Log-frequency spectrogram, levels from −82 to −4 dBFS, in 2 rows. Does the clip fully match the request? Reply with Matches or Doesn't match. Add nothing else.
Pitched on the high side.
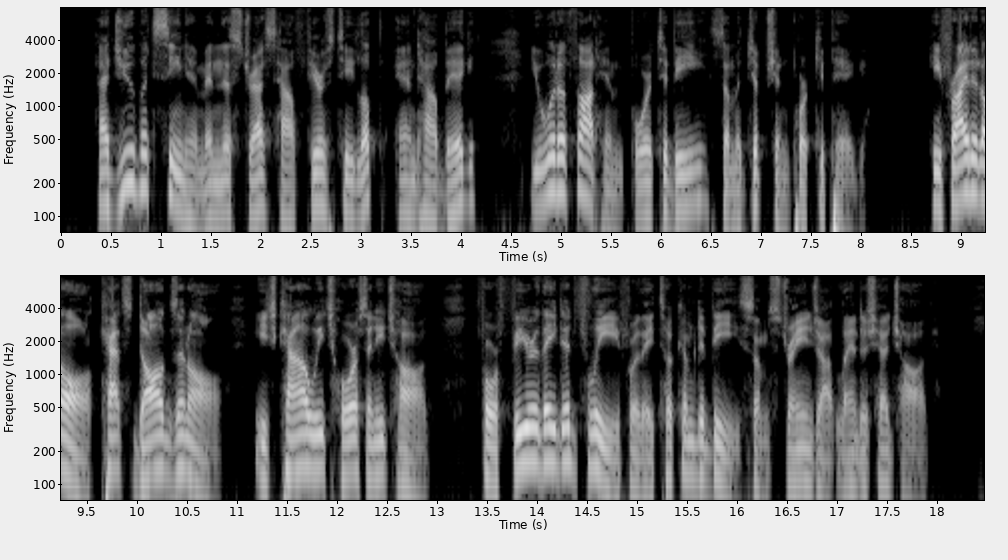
Doesn't match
